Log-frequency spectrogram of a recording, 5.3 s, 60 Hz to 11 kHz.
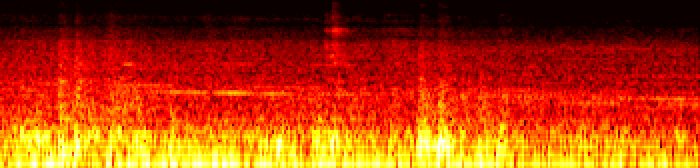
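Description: Running sound inside a Kintetsu 7000 series train car: a steady low rumble of wheels on rail, with the faint whine of its Hitachi GTO VVVF inverter drive drifting slowly lower in pitch. Two short knocks from the track come about two and a half and three seconds in.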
